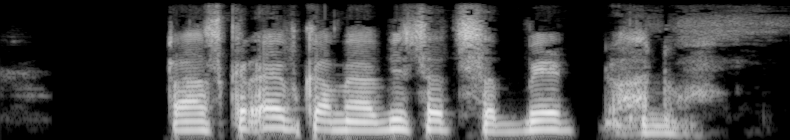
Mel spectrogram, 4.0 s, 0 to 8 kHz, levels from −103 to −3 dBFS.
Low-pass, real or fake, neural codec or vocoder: 7.2 kHz; real; none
